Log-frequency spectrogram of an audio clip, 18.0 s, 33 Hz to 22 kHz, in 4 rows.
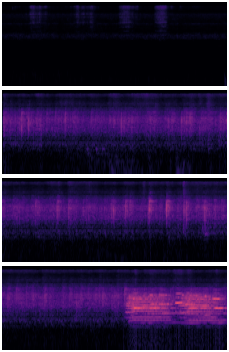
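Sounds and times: record surface hiss and crackle: 0.0s - 18.0s.

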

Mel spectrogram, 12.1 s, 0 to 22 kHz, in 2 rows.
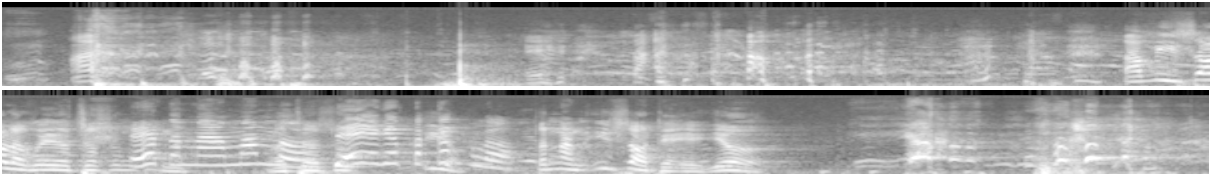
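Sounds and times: people laughing: 0.4s - 9.1s, 10.3s - 12.0s.

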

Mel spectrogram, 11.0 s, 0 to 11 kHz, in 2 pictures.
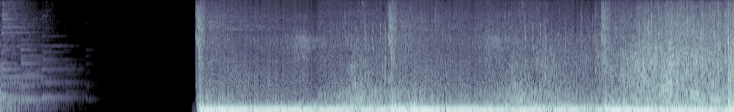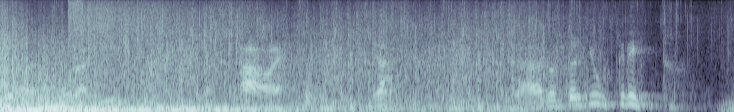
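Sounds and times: stone cracking and crumbling rubble: 4.4s - 11.0s.

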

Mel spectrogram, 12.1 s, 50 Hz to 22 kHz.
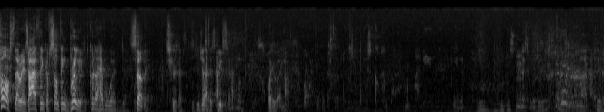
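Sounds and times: men whispering: 2.6s - 12.0s.

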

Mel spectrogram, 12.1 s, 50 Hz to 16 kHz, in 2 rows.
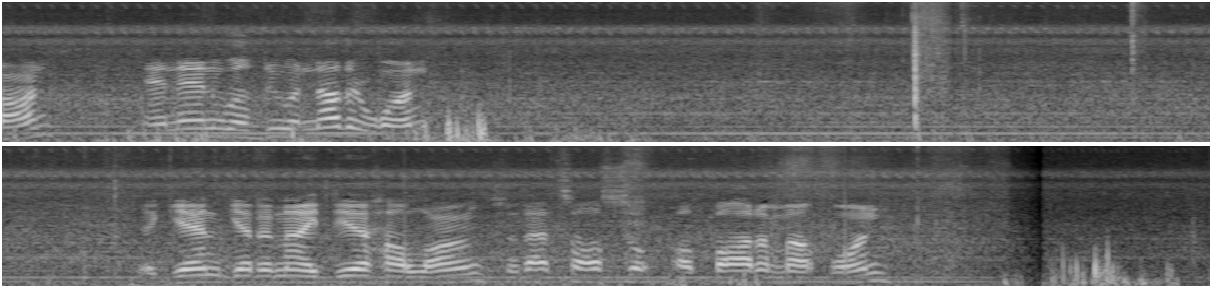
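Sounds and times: insects chirring: 0.0s - 12.0s
low steady hum: 0.0s - 12.0s.

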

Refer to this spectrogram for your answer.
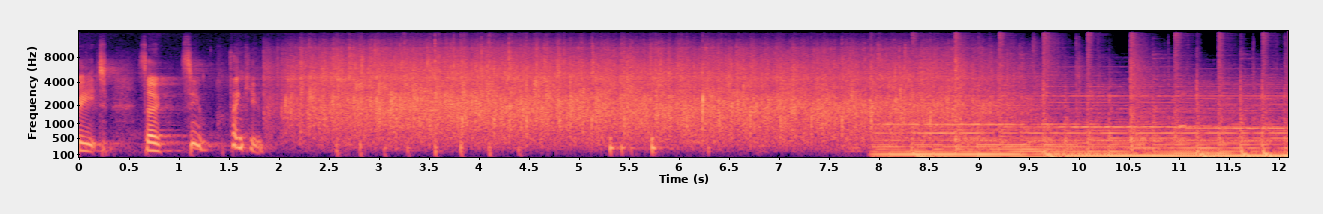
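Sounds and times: audience applauding: 1.8s - 10.1s
music with held notes and low bass: 8.0s - 12.0s.

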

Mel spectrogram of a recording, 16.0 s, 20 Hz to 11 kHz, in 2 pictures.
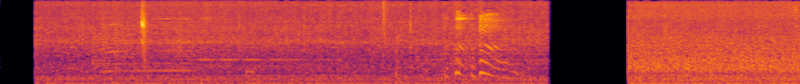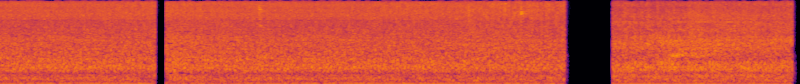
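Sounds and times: airliner cabin rumble: 0.4s - 5.5s, 6.3s - 16.0s.

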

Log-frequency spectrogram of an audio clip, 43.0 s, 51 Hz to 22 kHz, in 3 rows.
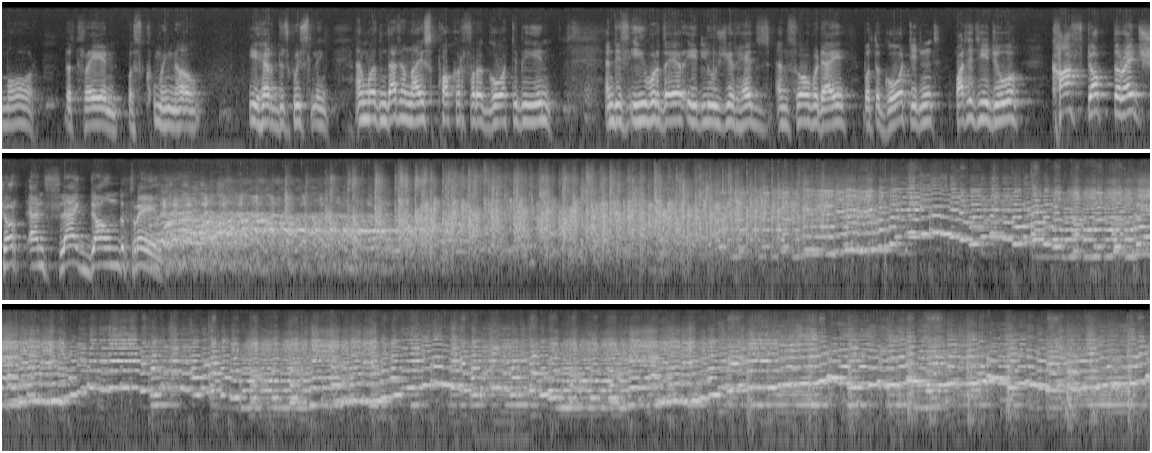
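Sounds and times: audience applause: 17.3s - 24.5s
accordion dance tune: 21.4s - 43.0s.

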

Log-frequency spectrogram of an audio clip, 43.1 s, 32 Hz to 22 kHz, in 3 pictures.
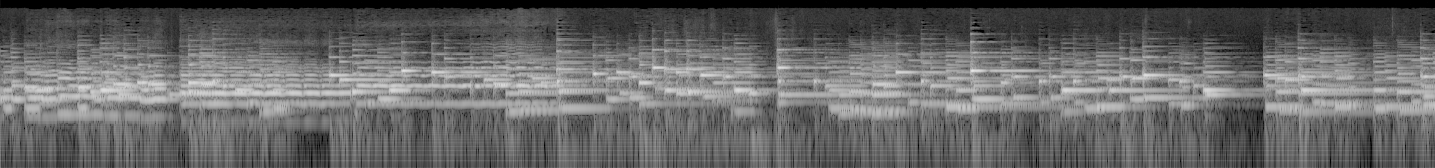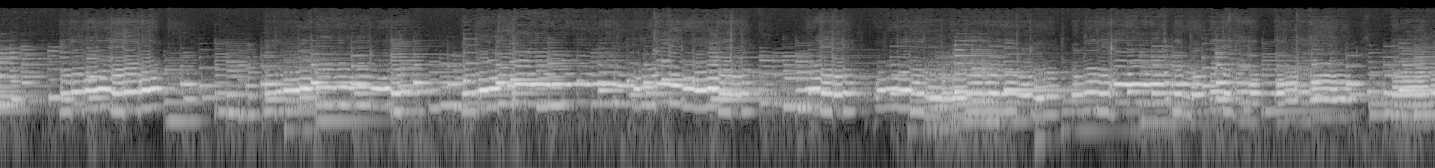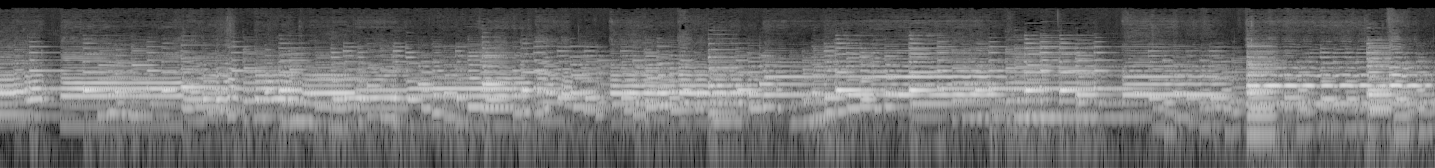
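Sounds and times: bassoon: 0.0s - 43.0s
piano: 0.0s - 43.0s.

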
